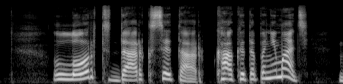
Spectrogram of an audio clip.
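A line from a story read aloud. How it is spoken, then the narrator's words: Roaring rector. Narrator (Russian): взревел ректор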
